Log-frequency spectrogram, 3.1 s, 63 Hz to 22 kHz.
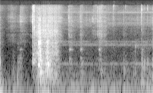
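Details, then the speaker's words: Chevy Avalanche with P0690 ECM power relay circuit high code: wiggling the wire brings sharp crackling burst then scattered faint snaps, a loose ground arcing at the connection. "a loose ground. Yeah. See the arc right there."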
